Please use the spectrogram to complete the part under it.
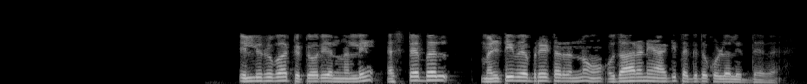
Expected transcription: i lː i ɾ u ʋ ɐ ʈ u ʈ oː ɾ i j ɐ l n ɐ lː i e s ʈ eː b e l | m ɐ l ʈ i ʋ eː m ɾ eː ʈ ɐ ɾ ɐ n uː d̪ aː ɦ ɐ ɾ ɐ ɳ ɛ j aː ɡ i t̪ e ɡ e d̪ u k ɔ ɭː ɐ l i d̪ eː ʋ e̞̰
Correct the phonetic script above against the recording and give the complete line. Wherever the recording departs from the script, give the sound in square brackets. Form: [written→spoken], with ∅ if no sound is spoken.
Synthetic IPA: i lː i ɾ u ʋ ɐ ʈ u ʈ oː ɾ i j ɐ l n ɐ lː i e s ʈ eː b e l | m ɐ l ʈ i ʋ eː [m→b] ɾ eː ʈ ɐ ɾ ɐ [n→nː] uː d̪ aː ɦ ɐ ɾ ɐ ɳ ɛ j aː ɡ i t̪ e ɡ e d̪ u k ɔ ɭː ɐ l i [d̪→d̪ː] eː ʋ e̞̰

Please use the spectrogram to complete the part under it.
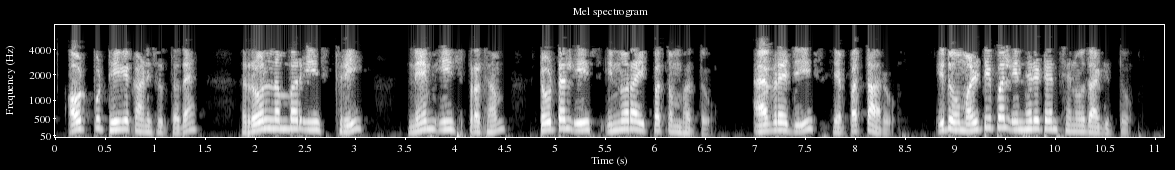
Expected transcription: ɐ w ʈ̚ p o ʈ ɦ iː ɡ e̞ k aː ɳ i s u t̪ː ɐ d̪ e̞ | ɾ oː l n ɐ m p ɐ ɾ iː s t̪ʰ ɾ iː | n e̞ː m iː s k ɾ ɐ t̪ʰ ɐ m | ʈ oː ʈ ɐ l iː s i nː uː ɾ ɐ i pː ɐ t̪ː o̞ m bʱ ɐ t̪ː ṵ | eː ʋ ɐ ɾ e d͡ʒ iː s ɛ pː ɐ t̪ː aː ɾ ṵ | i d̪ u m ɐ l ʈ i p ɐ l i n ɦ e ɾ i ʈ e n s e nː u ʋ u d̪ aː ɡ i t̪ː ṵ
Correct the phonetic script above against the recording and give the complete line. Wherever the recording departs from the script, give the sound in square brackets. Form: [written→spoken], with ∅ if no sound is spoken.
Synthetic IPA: ɐ w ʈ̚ p [o→u] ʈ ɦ iː ɡ e̞ k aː ɳ i s u t̪ː ɐ d̪ e̞ | ɾ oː l n ɐ m [p→b] ɐ ɾ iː s t̪ʰ ɾ iː | n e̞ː m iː s [k→p] ɾ ɐ t̪ʰ ɐ m | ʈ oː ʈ ɐ l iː s i nː uː ɾ ɐ i pː ɐ t̪ː o̞ m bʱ ɐ t̪ː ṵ | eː ʋ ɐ ɾ e d͡ʒ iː s ɛ pː ɐ t̪ː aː ɾ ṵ | i d̪ u m ɐ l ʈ i p ɐ l i n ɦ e ɾ i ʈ e n s e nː u ʋ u d̪ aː ɡ i t̪ː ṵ

